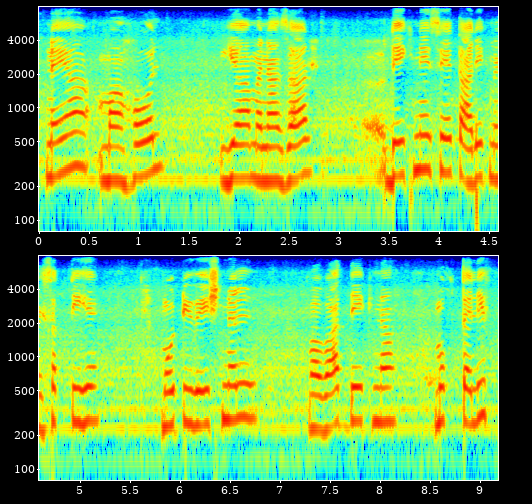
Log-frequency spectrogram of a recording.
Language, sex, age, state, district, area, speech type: Urdu, female, 30-45, Delhi, Central Delhi, urban, spontaneous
